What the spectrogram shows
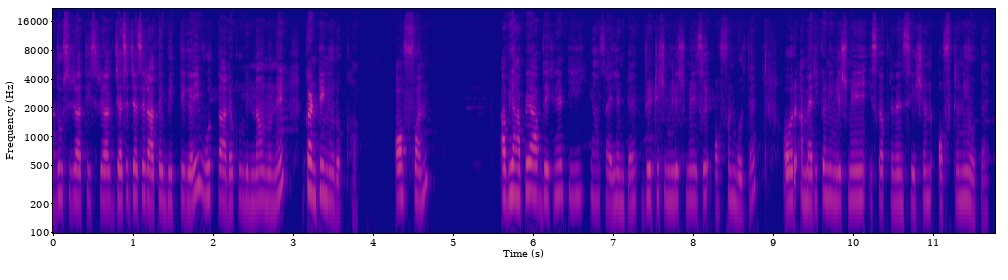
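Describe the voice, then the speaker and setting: A woman teaching a children's reading lesson, reading lines slowly and then explaining them in Hindi. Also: on the high side, warm tone. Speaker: English teacher.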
